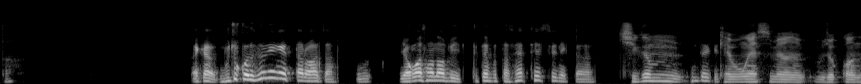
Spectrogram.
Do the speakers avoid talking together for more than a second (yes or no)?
yes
